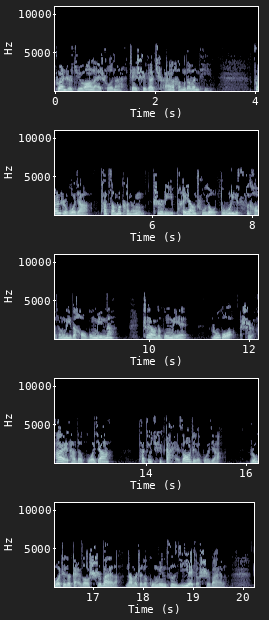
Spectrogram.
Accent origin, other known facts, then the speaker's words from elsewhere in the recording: China; 我们中国人，我这里指的是中国大陆人，还从未享有过这种政治自由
